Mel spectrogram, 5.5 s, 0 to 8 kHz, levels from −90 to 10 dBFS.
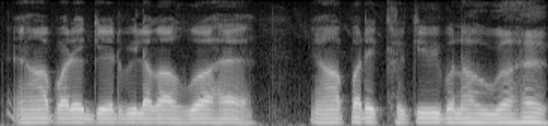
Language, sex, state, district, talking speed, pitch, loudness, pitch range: Hindi, male, Uttar Pradesh, Lalitpur, 175 wpm, 100 Hz, -13 LUFS, 100-105 Hz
